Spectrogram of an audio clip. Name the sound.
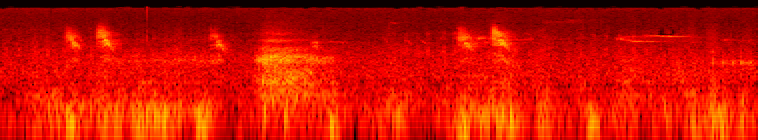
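woodpecker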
